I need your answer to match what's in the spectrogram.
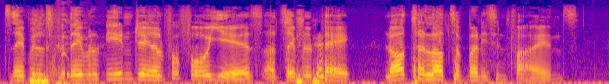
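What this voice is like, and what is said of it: Put-on Swedish accent. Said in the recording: “You should have read that in your Swedish accent.”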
